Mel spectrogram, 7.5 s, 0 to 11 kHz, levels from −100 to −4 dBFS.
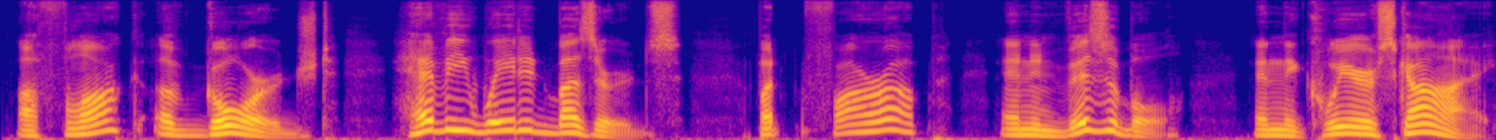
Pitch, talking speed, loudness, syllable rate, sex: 155 Hz, 130 wpm, -18 LUFS, 3.9 syllables/s, male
